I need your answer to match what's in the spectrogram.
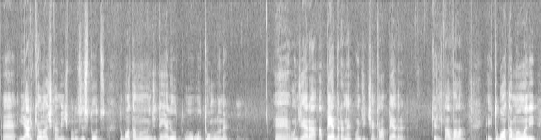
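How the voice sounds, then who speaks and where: A man, a podcast guest telling a personal story in a slangy, animated way. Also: mid-range voice, brisk. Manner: animated storyteller, slangy, calls listeners "mano". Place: podcast studio.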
